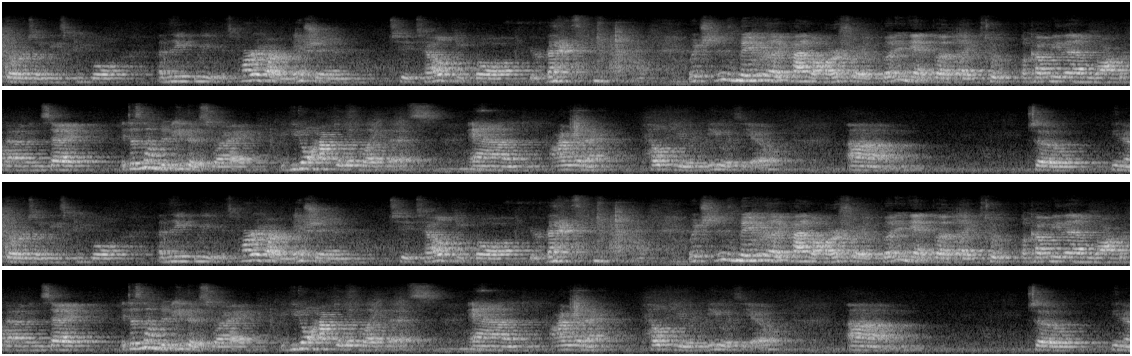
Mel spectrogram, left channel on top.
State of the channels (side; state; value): both; identical; correlation 1.00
